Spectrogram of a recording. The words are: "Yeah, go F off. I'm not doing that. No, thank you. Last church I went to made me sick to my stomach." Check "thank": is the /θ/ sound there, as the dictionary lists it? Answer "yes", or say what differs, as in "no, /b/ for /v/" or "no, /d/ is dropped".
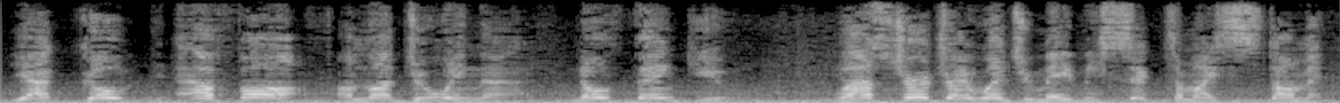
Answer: yes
